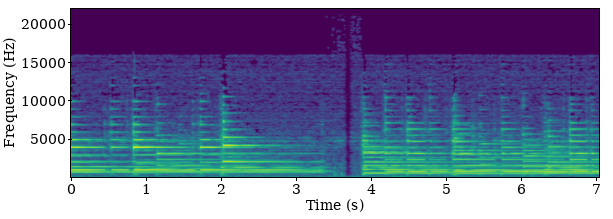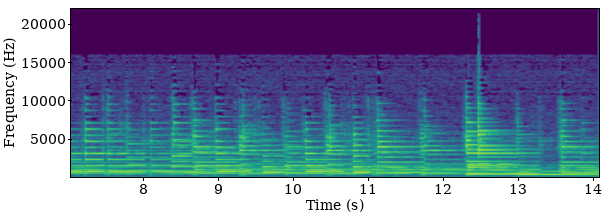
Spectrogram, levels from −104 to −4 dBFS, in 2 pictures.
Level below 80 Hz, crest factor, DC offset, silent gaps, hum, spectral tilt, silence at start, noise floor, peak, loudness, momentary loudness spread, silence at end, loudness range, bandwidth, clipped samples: -60 dBFS; 18 dB; under 0.1%; none; none; 1.5 dB/octave; 0 s; -48 dBFS; 0 dBFS; -17 LUFS; 11 LU; 0 s; 5 LU; 16 kHz; under 0.1%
